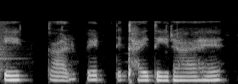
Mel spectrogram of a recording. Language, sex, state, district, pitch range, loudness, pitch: Hindi, female, Assam, Kamrup Metropolitan, 190-205 Hz, -18 LUFS, 195 Hz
